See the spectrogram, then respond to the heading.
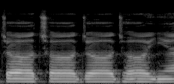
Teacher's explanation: तो तालव्य व्यंजन तालु के द्वारा जिसका प्रयोग होता है च, छ, ज, झ, ञ आप बोलेंगे तो आपकी जीवा जो है वह तालु में जाकर लगती है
